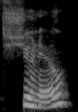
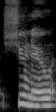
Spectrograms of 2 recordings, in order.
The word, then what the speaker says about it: Shunu: So So that's the company's Shunu and Shunu. S hu n u um is how we pronounce it.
